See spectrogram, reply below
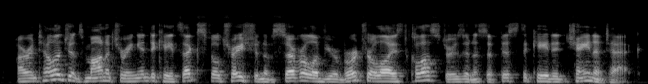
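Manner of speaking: plain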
